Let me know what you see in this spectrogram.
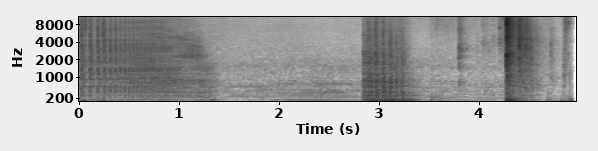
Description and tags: ns doorSlamInside
A creaky front door - slammed closed - recorded from inside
